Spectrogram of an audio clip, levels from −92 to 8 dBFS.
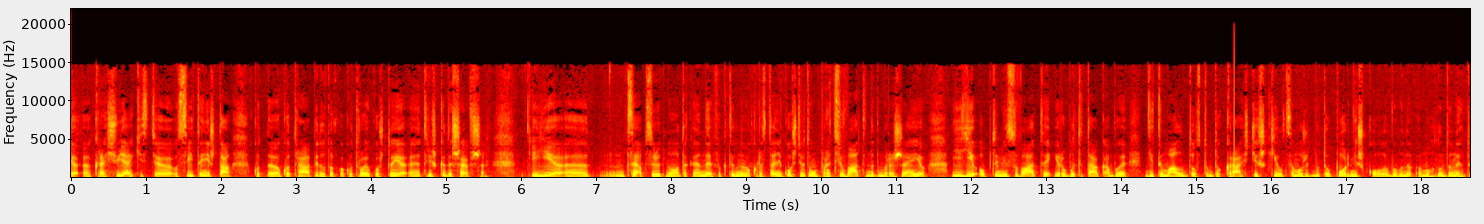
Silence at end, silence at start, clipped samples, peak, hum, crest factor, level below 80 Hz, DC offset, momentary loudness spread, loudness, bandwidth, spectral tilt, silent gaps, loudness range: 0 s; 0 s; under 0.1%; 0 dBFS; none; 20 dB; -56 dBFS; under 0.1%; 5 LU; -20 LUFS; 15 kHz; -4.5 dB/octave; none; 2 LU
